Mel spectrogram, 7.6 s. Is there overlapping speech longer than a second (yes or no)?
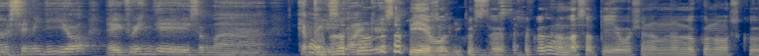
yes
